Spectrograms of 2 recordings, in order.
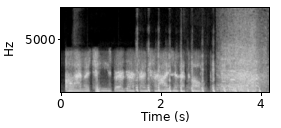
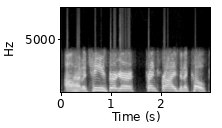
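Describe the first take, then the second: First: It is said quietly. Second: It is said loudly.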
